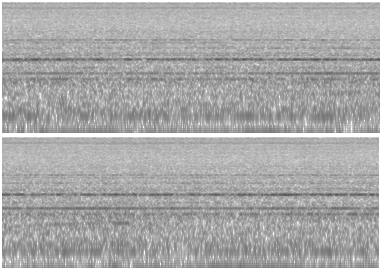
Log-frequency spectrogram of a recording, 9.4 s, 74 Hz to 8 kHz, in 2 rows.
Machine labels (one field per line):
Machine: fan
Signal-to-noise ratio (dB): 0 dB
